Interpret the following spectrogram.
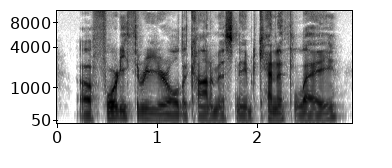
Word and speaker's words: Lay: Within 12 months, Houston Natural Gas's chairman, a 43-year-old economist named Kenneth Lei, LII rhymes with pay, had maneuvered himself into running the combined company.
